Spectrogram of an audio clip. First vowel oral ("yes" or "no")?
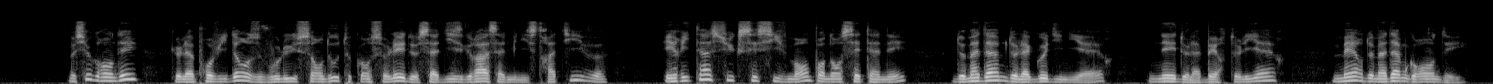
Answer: yes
